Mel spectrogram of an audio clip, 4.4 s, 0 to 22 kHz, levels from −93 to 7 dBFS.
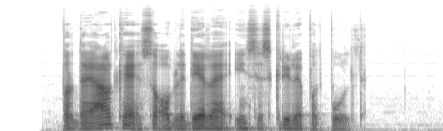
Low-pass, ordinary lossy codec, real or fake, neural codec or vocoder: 19.8 kHz; none; fake; vocoder, 48 kHz, 128 mel bands, Vocos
